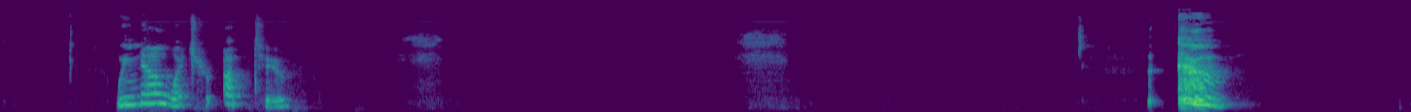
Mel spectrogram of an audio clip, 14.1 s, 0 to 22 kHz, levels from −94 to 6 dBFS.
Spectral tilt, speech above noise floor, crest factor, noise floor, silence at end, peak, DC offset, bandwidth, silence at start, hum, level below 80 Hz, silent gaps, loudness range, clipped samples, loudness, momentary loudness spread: -3.5 dB/octave; over 62 dB; 30 dB; under -90 dBFS; 1.85 s; -6 dBFS; under 0.1%; 12.5 kHz; 1.15 s; none; -84 dBFS; none; 15 LU; under 0.1%; -28 LUFS; 27 LU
